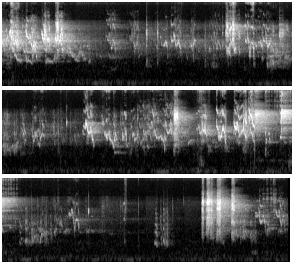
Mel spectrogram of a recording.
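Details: Budgerigars kept as pets indoors give harsh scratchy squawks and warbling chirps in repeated bursts of one to two seconds, with a quiet pause near the end before a last burst.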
